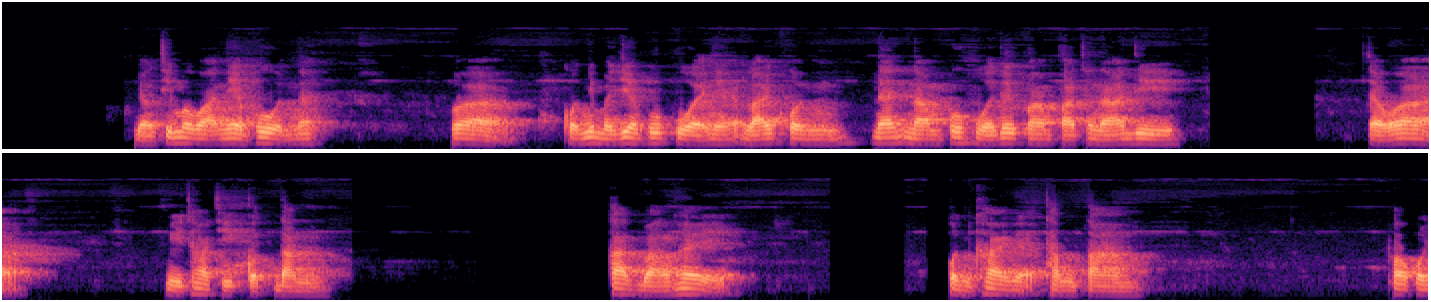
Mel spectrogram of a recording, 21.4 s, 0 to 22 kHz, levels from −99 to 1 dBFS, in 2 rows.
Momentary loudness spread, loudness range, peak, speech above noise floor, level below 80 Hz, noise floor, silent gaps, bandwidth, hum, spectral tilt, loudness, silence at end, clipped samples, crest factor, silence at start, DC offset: 10 LU; 6 LU; -2 dBFS; 62 dB; -82 dBFS; -81 dBFS; 9.06-9.85 s, 14.25-15.25 s, 16.91-17.47 s, 17.63-17.80 s; 7.8 kHz; none; -6.5 dB/octave; -20 LUFS; 0 s; under 0.1%; 20 dB; 1 s; under 0.1%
